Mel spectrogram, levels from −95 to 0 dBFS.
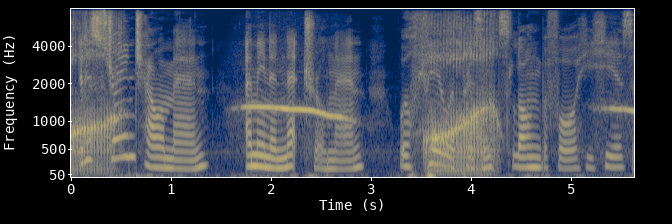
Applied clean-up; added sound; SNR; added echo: none; Breathing; 0 dB; none.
